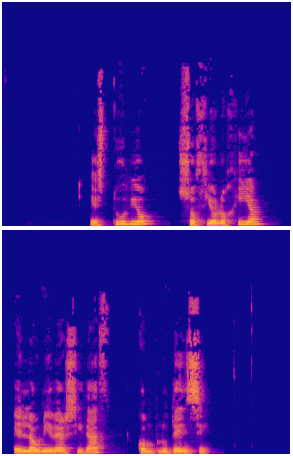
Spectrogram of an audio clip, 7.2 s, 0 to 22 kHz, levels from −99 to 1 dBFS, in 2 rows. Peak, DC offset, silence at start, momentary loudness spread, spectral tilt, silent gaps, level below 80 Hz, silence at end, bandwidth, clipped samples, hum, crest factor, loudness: -6 dBFS; under 0.1%; 1.1 s; 10 LU; -4.5 dB/octave; 2.10-2.19 s, 3.51-3.75 s, 5.22-5.31 s; -64 dBFS; 1.05 s; 16 kHz; under 0.1%; none; 18 dB; -21 LUFS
